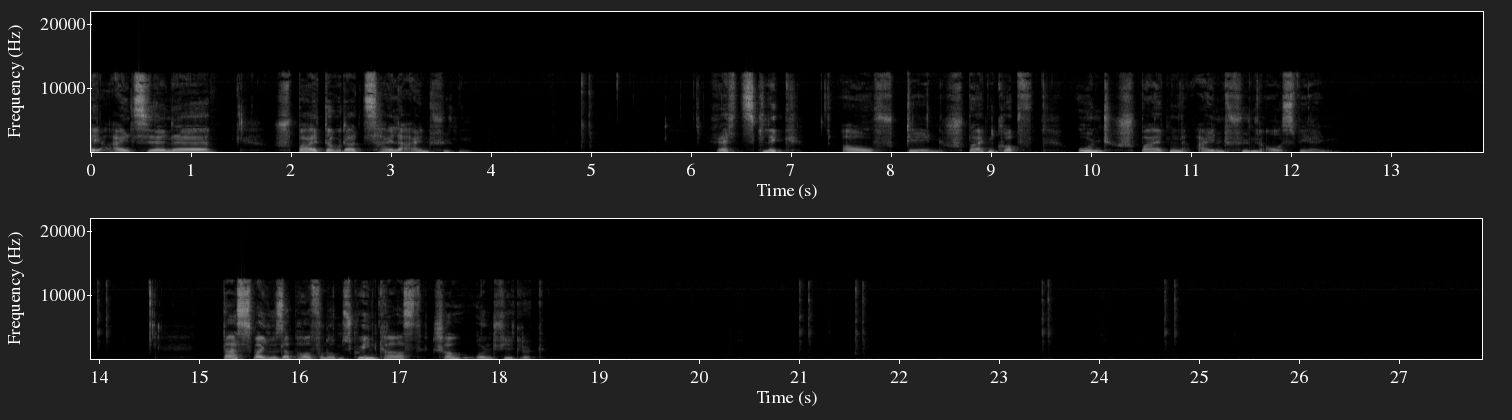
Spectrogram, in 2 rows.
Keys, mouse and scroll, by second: 4.5 right click, 12.0 click, 12.8 click, 20.4 click, 21.5 right click, 22.8 click, 24.8 click.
